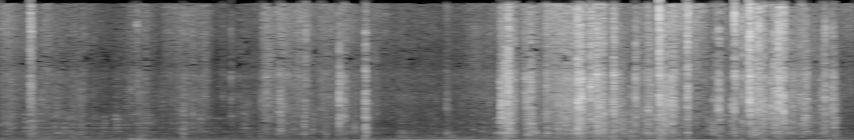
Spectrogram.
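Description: Paper fast-food bag crinkling and rustling as it is handled and opened, loudest in the last second and a half, over a steady low rumble of the car.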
